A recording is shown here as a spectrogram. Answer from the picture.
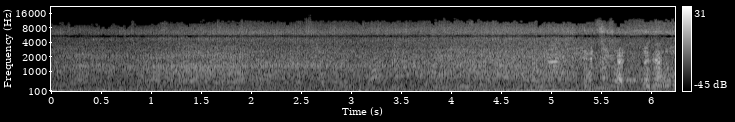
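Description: Steady rushing noise of rain and flowing hot-spring water, with a low rumble of wind on the microphone that swells about four to five seconds in. Faint voices of passers-by near the end.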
